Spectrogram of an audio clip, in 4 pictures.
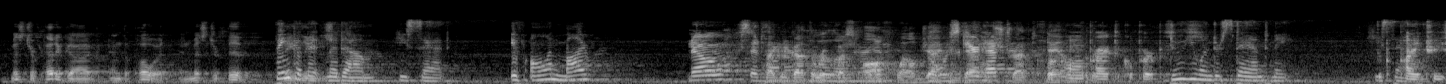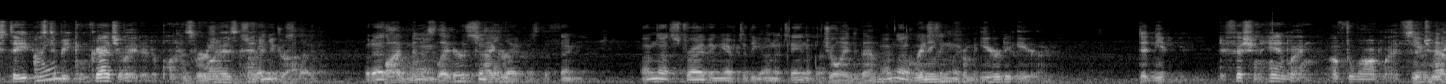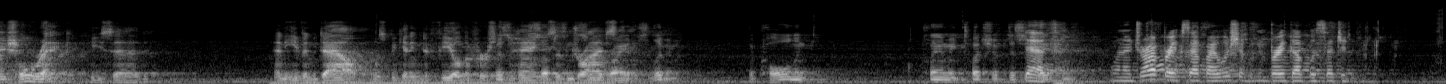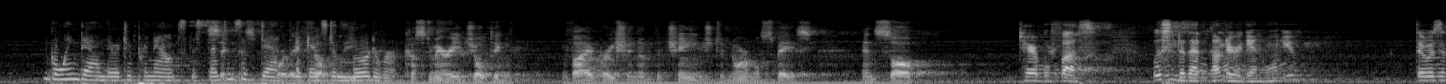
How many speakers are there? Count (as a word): five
